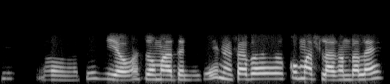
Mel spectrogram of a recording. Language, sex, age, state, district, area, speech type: Bodo, female, 30-45, Assam, Udalguri, urban, conversation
